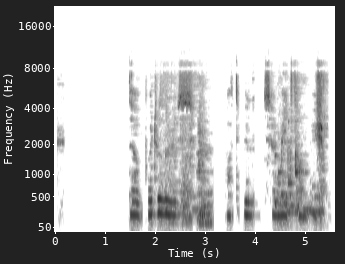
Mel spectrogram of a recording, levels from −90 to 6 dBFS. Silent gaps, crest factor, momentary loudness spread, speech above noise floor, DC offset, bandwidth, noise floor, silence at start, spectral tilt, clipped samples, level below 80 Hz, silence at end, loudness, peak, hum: 0.26-1.46 s, 3.19-3.33 s, 3.70-3.75 s, 4.12-4.17 s; 24 dB; 12 LU; over 66 dB; under 0.1%; 9.6 kHz; under -90 dBFS; 0.05 s; -3.5 dB/octave; under 0.1%; -64 dBFS; 0.15 s; -24 LUFS; -2 dBFS; none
